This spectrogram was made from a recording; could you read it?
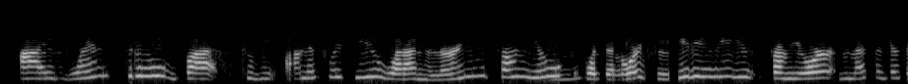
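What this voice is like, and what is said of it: Slight foreign accent. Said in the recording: “I know I picked up a little accent there.”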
